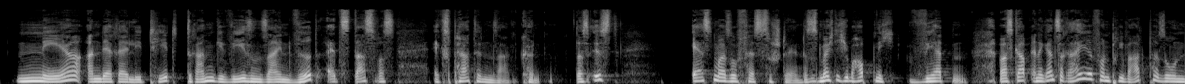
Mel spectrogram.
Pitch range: 120-165 Hz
